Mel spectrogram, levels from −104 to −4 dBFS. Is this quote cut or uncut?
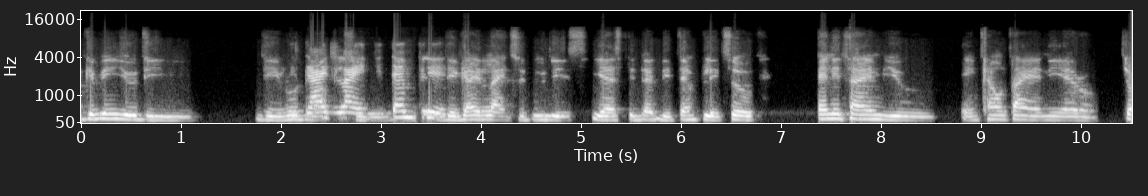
uncut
